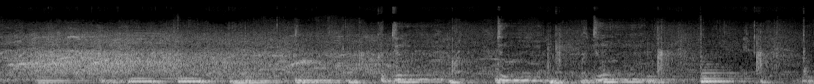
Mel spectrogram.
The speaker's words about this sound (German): Schnippen, habe ich gesagt, nicht klatschen. Oder hast du so breite Finger?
